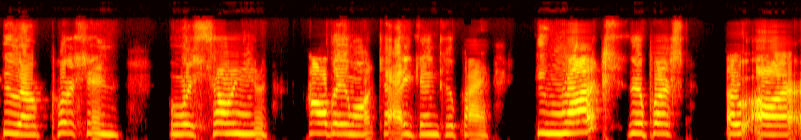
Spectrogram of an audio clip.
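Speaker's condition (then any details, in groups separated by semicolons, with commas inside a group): Spastic cerebral palsy; impaired speech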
